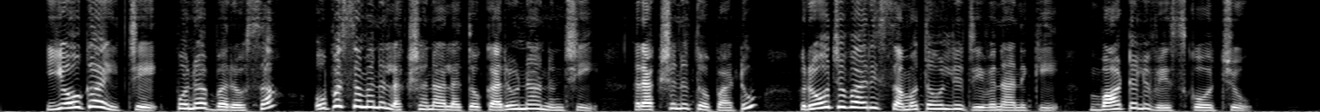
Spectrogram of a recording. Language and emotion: Telugu, neutral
